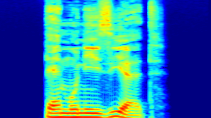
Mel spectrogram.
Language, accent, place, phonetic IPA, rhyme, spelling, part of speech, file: German, Germany, Berlin, [dɛmoniˈziːɐ̯t], -iːɐ̯t, dämonisiert, verb, De-dämonisiert.ogg
- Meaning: 1. past participle of dämonisieren 2. inflection of dämonisieren: third-person singular present 3. inflection of dämonisieren: second-person plural present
